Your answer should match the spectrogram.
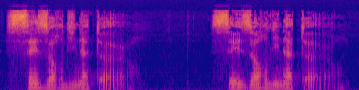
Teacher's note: you should make the liaison between S and O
